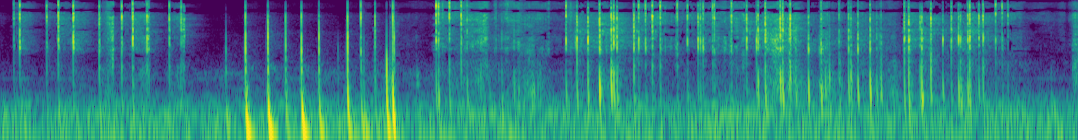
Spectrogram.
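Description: Long acrylic nails rapidly tap and scratch the side of a hollow, apparently empty green matte textured ceramic cup. The result is a fast stream of bright, crisp clicks and scratchy rasps, with a few fuller, lower-reaching taps near the middle, each sound stopping almost instantly.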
